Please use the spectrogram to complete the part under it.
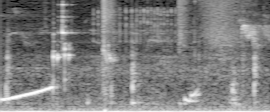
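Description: A bobber plops into the water.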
